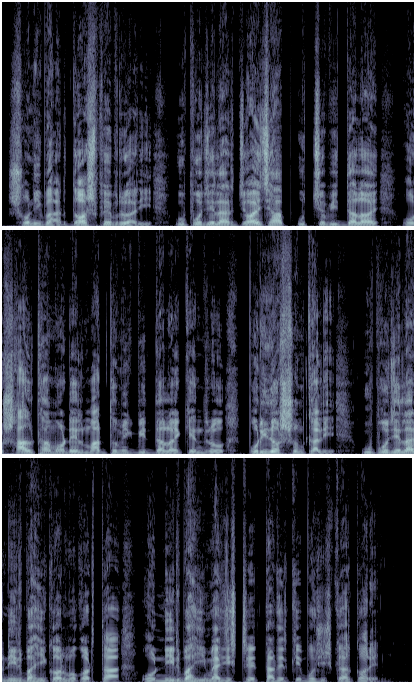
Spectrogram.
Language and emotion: Bengali, neutral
